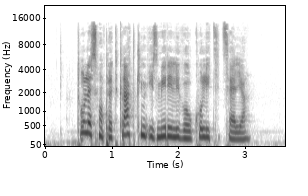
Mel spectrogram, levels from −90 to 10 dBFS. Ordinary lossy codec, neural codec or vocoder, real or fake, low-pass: MP3, 64 kbps; codec, 44.1 kHz, 3.4 kbps, Pupu-Codec; fake; 14.4 kHz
